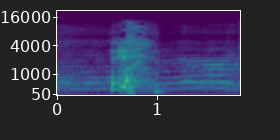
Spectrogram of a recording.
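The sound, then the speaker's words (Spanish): A single sharp sneeze bursts out, brief and forceful, over a steady, faint tonal hum in the background. “No me sueno, pero sí me estoy estornudo el día de hoy, así que vamos a ver qué va a pasar.”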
